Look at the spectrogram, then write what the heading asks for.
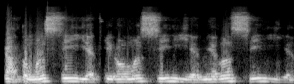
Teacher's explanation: Tudo que termina em ancia tem a sílaba tônica si.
